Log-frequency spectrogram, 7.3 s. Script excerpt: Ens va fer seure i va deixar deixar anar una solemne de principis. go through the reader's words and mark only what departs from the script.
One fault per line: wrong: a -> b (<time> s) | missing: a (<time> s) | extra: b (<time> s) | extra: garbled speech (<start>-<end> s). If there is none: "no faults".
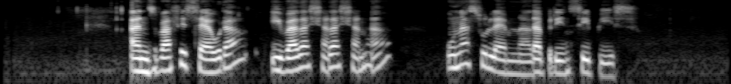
no faults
